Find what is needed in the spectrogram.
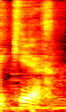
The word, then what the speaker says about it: CAIR: É o Conselho sobre Relações Islâmico-Americanas, se escreve Cair, C-A-I-R, mas se lê quer,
